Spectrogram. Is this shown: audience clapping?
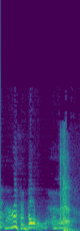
no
